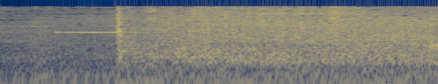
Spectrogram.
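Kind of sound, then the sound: vehicle, metro train departing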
